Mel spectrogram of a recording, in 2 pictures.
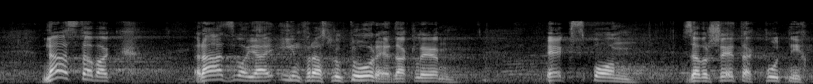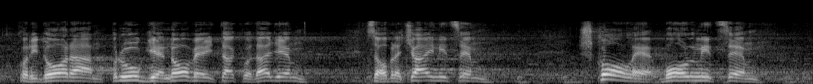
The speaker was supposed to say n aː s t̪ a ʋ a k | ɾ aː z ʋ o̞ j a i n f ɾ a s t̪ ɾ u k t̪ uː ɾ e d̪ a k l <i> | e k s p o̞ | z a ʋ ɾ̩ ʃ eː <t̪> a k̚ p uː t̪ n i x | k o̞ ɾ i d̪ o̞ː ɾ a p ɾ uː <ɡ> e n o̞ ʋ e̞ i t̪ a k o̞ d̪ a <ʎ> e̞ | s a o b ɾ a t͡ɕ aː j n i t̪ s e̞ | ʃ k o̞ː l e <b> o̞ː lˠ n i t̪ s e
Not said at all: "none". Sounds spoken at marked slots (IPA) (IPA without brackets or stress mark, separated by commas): e, t̪, ɡ, ʎ, b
